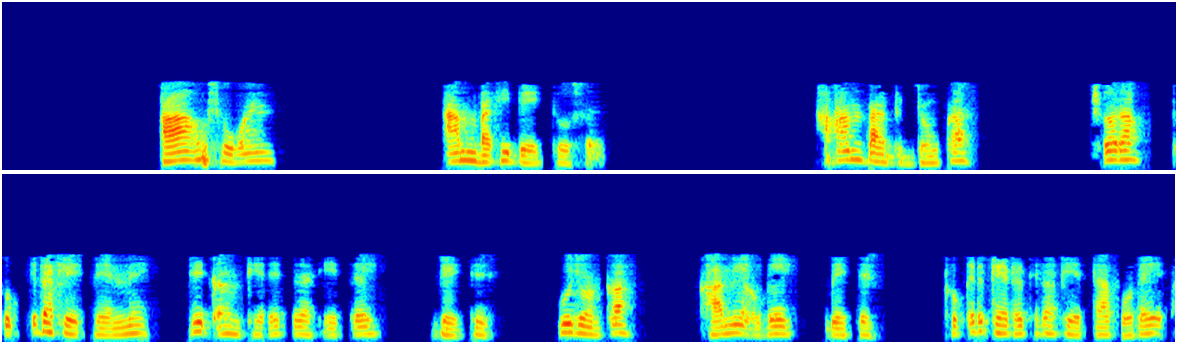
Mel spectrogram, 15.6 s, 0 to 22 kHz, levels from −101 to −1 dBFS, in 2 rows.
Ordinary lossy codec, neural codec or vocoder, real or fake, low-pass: MP3, 24 kbps; codec, 44.1 kHz, 1.7 kbps, Pupu-Codec; fake; 3.6 kHz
